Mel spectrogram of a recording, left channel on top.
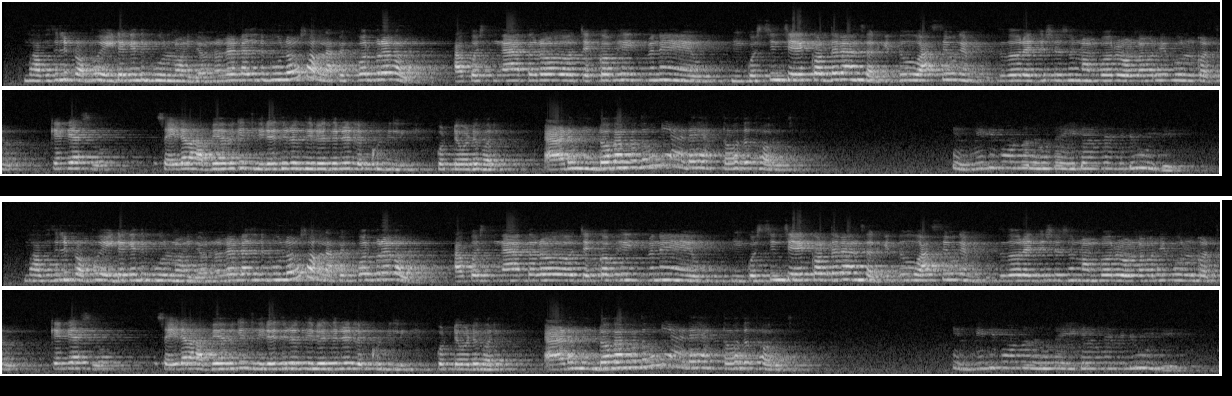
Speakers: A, in the centre; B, on the left.
A: ଭାବୁଥିଲି ପ୍ରଭୁ ଏଇଟା କେମିତି ଭଲ ନ ହେଇଯାଉ ନହେଲେ ଏଟା ଯଦି ଭୁଲ ହବ ସରିଲା ପେପ ପା ଗଲା ଆଉ ନା ତୋର ଚେକଅପ୍ ହେଇ ମାନେ କୋଶ୍ଚିନ୍ ଚେକ୍ କରିଦେବେ ଆନ୍ସର କିନ୍ତୁ ତୁ ଆସିବ କେମିତି? ରେଷ୍ଟ୍ରେସନ ନମ୍ବର ରୋଲ ନମ୍ବର ହିଁ ଭୁଲ କରିଥିବୁ କେମିତି ଆସିବ। ସେଇଟା ଭାବି ଭାବିକି ଧୀରେ ଧୀରେ ଧୀରେ ଧୀରେ ଲେଖୁଥିଲି ଗୋଟେ ଗୋଟେ କରିକି। ଆଡେ ମୁଣ୍ଡ କାମ ଦବନି ଆଡେ ହାତ ଭାତ ଥରୁଚି।
B: ଏମିତି କଣ ପାଇଁ ଦେହଟା ଏଇ ଟାଇମରେ ଏମିତି ହଉଚି।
